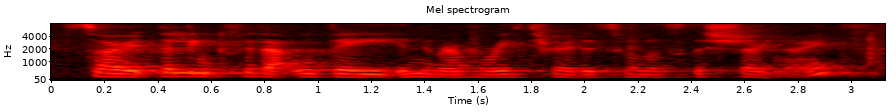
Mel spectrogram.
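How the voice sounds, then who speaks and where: A woman hosting a knitting podcast in casual chat, her voice croaky from bronchitis, chatty and enthusiastic. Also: on the low side, steady tone, quick pace, reverberant, a little hiss or hum. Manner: chatty and enthusiastic, laughs often.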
